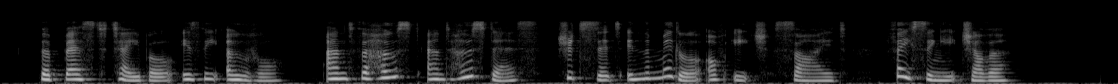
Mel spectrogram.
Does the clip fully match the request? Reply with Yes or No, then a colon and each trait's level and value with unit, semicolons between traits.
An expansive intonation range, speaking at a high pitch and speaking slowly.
Yes: wide, 6.3 semitones; high, 225 Hz; slow, 120 wpm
